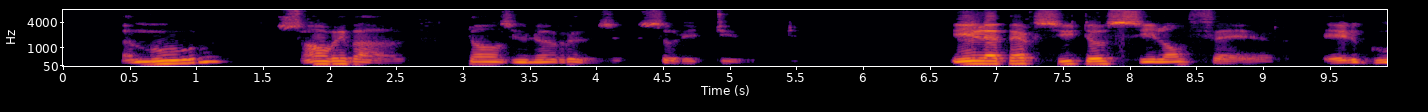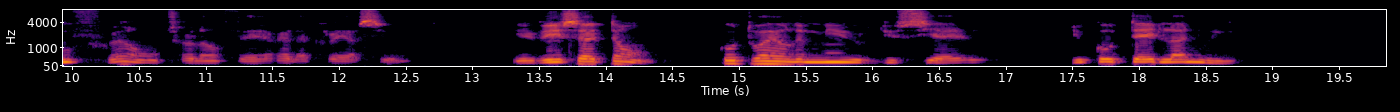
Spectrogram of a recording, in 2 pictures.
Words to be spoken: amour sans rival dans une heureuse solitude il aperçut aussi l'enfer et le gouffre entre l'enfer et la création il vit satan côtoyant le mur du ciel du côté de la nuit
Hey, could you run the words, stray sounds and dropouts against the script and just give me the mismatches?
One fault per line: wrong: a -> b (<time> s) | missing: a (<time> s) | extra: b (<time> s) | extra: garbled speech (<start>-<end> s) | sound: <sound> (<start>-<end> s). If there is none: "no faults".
no faults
